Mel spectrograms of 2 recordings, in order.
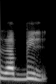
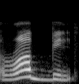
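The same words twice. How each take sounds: First: The r sound is light and thin. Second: The r sound is full and heavy. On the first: The speaker calls it wrong. "बहुत सारे बच्चे बोलते हैं रब्बिल" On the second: The speaker calls it right. "रॉ पूर पढ़ा जाएगा"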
